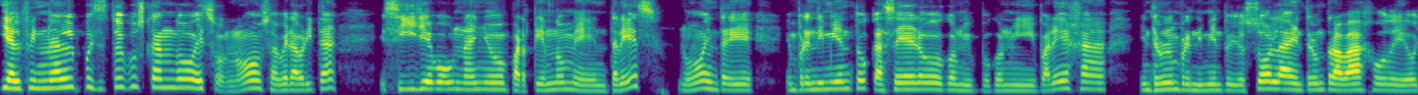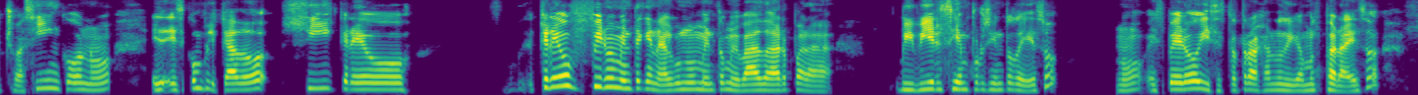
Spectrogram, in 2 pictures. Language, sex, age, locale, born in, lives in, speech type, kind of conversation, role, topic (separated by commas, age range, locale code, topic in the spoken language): Spanish, female, 30-34, es-MX, Mexico, Mexico, conversation, podcast, guest, ¿Cómo eliges entre la estabilidad y seguir tus pasiones?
